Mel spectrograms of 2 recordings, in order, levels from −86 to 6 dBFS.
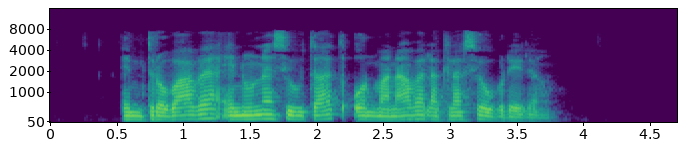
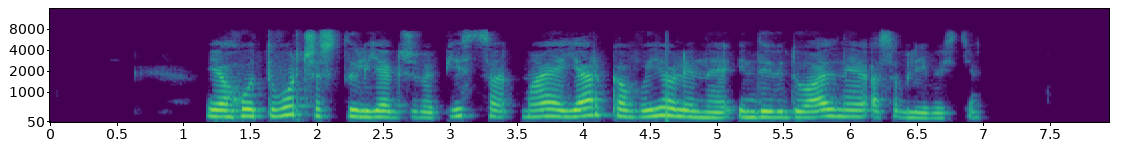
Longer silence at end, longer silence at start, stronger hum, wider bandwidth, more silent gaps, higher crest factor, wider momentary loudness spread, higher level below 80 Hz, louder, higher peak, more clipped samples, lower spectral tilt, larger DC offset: about the same, 0.95 s vs 1 s; second, 0.55 s vs 1.2 s; neither; about the same, 8 kHz vs 8.2 kHz; neither; about the same, 18 dB vs 16 dB; second, 7 LU vs 11 LU; about the same, -58 dBFS vs -56 dBFS; about the same, -17 LUFS vs -17 LUFS; about the same, -2 dBFS vs -2 dBFS; neither; about the same, -5.5 dB/octave vs -5.5 dB/octave; neither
